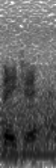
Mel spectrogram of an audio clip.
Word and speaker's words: Bajay: Correct pronunciation of his last name. I know, looks like Bach, but it's Bajay.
